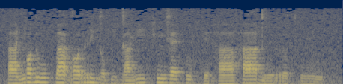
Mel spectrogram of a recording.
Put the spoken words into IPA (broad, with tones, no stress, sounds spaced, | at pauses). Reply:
a˨ ɲ ɔ˦ ɗ uː˦ ɡ͡b a˦˨ ɡ ɔ˦ r i˦ d o˨ p i˨ ɡ a˨ ɣ i˦ kʰ ĩ˦ ɣ ɛ˦ k u˦ pʰ ɪ˨ h aː˨ h aː˦ d uː˨ r ʊ˨ tʰ uː˨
